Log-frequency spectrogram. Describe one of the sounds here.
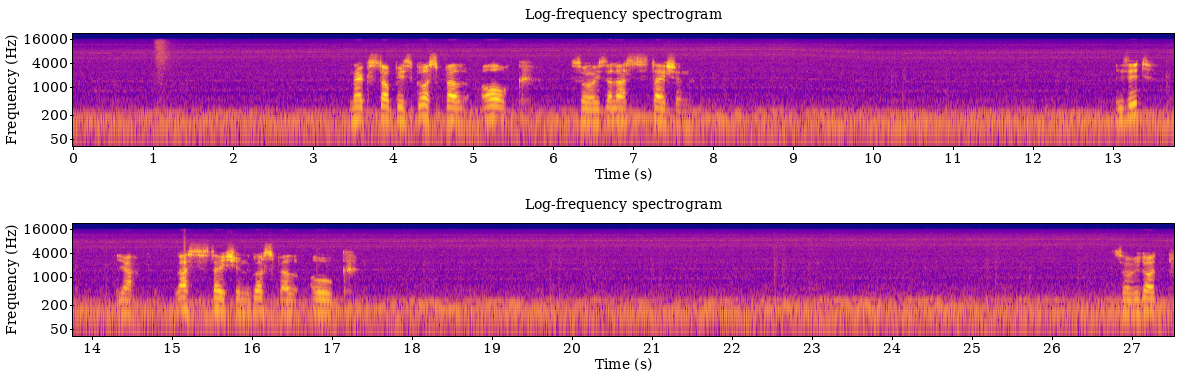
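A train engine hums low and steady as the train runs along the track.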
